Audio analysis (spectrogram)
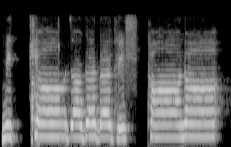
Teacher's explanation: See here, mithya, tha is a mahaprana, and again jagadadhisthana. First da is alpaprana, second da is mahaprana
